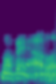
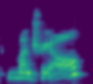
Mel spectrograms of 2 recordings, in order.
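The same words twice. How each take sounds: First: The word has a French pronunciation. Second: The first syllable sounds like 'mun'. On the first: "My father is French, so we would say like Montreal at home" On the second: "if you're Anglo-Canadian, we say like M-U-N"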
